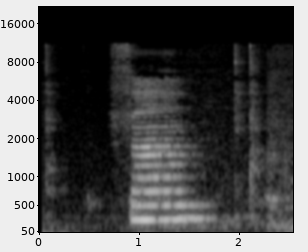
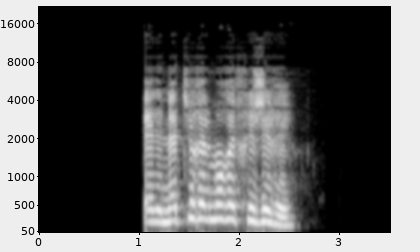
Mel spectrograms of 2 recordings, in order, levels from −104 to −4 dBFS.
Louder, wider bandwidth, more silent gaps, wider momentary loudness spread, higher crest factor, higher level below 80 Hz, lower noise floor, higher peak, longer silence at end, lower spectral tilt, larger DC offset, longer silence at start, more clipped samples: second, -35 LUFS vs -13 LUFS; first, 11.5 kHz vs 7.6 kHz; neither; first, 24 LU vs 6 LU; about the same, 18 dB vs 16 dB; second, -78 dBFS vs -54 dBFS; second, -72 dBFS vs under -90 dBFS; second, -20 dBFS vs 0 dBFS; second, 0 s vs 0.95 s; about the same, -5 dB/octave vs -4.5 dB/octave; neither; second, 0.85 s vs 1.05 s; neither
